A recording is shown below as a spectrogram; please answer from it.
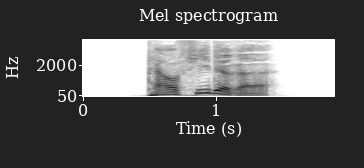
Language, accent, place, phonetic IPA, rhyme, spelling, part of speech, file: German, Germany, Berlin, [pɛʁˈfiːdəʁə], -iːdəʁə, perfidere, adjective, De-perfidere.ogg
- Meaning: inflection of perfide: 1. strong/mixed nominative/accusative feminine singular comparative degree 2. strong nominative/accusative plural comparative degree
